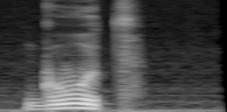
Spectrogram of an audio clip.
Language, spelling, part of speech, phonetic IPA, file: Polish, głód, noun, [ɡwut], Pl-głód.ogg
